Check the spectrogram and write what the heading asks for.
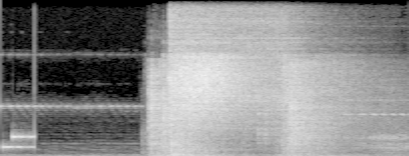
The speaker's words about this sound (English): All right. So a door's just opened in the wall over there.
